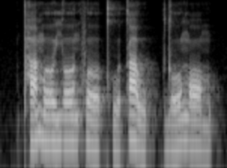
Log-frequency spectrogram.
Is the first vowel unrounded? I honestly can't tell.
yes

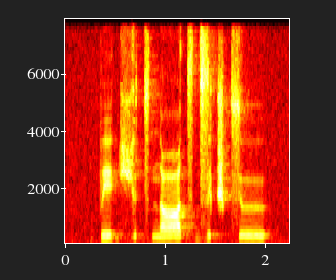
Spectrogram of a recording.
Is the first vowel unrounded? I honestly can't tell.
yes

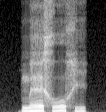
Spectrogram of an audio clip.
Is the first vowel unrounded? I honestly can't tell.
yes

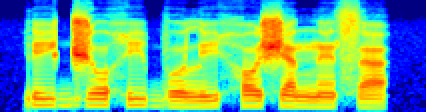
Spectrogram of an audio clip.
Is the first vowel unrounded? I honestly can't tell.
yes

